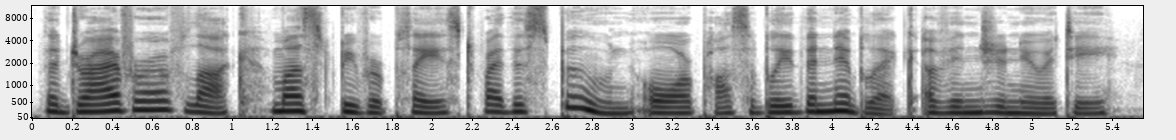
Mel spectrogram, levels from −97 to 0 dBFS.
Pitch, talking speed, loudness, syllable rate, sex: 195 Hz, 150 wpm, -17 LUFS, 4.9 syllables/s, female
